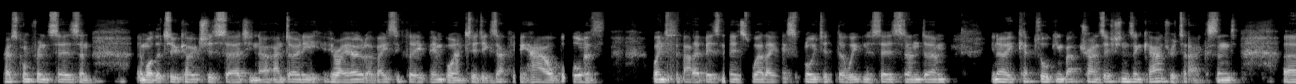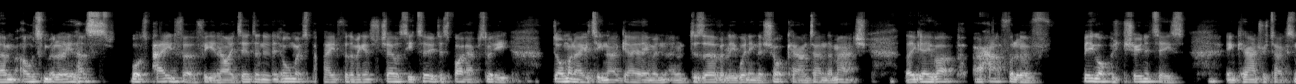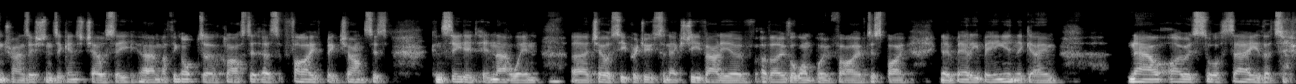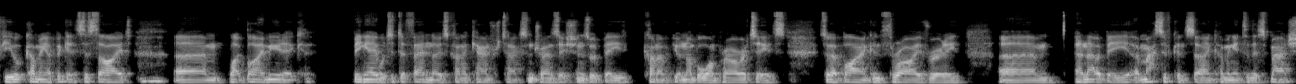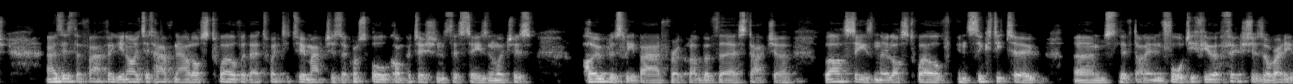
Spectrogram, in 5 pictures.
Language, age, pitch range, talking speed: English, 20-39, 100-120 Hz, 205 wpm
